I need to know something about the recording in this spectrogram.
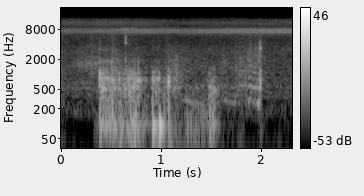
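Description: Steady high-pitched drone of insects in dry bush, with a closer, louder scuffing noise for about a second near the start.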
